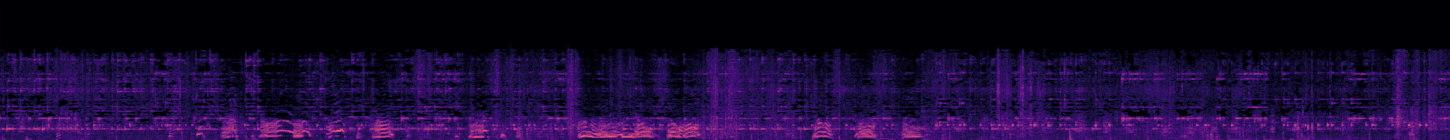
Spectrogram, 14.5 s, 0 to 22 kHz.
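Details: Red-blue tick and lemon-white beagles working hare in practice on Crete, Greece, 2021: a run of rapid, overlapping yelping bays, loudest in the middle, thinning to scattered cries, over a constant high background whine.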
